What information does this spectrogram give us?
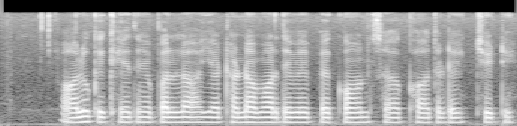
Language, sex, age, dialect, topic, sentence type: Magahi, male, 18-24, Western, agriculture, question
